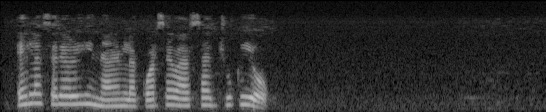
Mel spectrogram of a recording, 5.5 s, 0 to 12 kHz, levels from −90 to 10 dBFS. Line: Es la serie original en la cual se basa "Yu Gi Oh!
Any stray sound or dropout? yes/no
no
